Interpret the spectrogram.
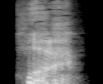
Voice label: kill, male; video games; npc; source engine; episodic; episode 1

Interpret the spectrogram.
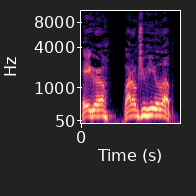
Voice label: suggest health, coach, survivor voice; video game; source engine; left 4 dead 2

